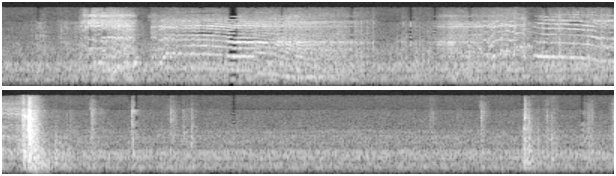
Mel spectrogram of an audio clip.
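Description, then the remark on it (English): A printer whirs and churns mechanically while printing multiple copies, with sliding motor sweeps, small clicks and one sharp snap midway, with no one talking. “So, printed multiple copies, and then it didn't even print.”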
